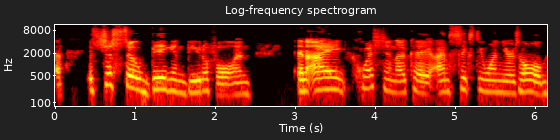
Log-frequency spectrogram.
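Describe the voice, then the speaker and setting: An ordinary speaking voice from a woman with an American accent, medium pitch, ordinary pitch variation and a fairly slow pace, in a dry, close sound with no echo. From Texas, Austin. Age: 60s. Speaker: outdoor adventure writer. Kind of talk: casual interview chat.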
